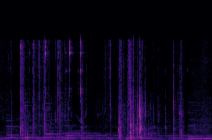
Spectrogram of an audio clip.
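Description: Soft background music with sustained notes, under irregular light ticks and flicks of a deck of tarot cards being shuffled by hand, with a louder cluster of clicks a little past the middle.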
